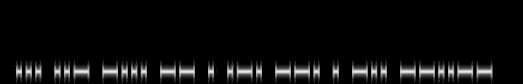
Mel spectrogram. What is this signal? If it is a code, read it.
Morse code, heard as a keyed tone, about 25 wpm, 600 Hz. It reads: SUBMERGED,
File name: the old man and the sea part 1 25wpm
